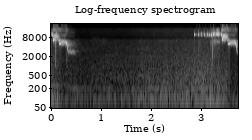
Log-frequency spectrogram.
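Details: Two calls from a female blue-black grassquit, each a bright high note slurring downward into a short buzz, about three seconds apart with soft background hum between.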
